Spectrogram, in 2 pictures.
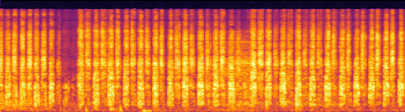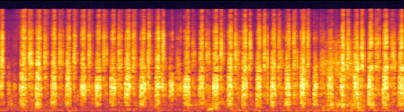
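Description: Scratching off the silver coating of a National Lottery scratchcard: rapid, even back-and-forth scraping strokes, about ten a second, with short pauses about a second in and about six seconds in.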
